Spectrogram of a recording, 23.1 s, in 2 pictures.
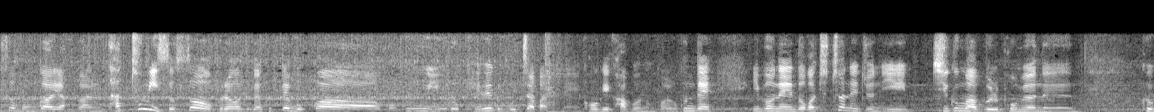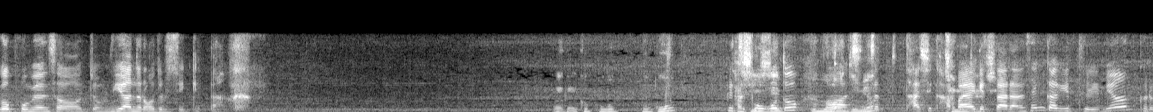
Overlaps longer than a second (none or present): present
